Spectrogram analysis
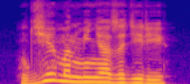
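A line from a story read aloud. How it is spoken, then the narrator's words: Delighted girl's exclamation. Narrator (Russian): восторженно воскликнула девушка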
